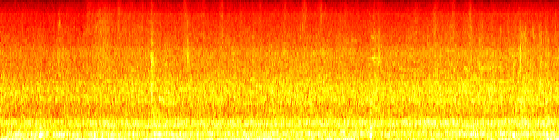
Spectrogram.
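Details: Continuous low hum of honey bees in a garden hive as its frames and levels are inspected. The droning holds steady throughout, with soft scattered ticks of handling above it.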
